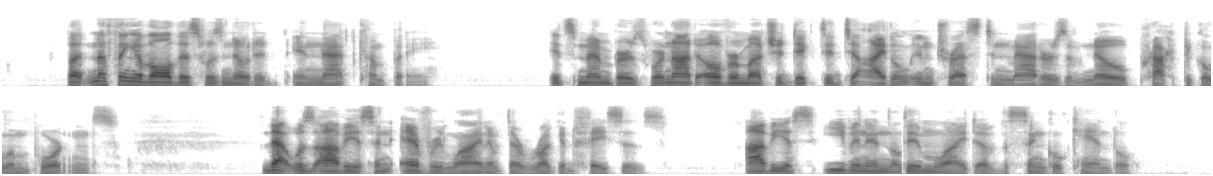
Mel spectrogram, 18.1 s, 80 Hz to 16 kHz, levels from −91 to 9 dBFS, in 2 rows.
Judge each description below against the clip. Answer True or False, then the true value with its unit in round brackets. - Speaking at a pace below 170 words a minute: True (150 wpm)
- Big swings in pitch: False (3.9 semitones)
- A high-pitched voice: False (100 Hz)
